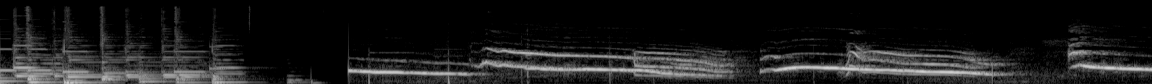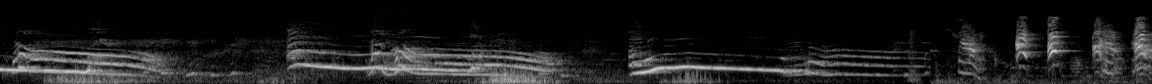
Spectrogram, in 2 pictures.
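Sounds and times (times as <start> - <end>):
small dog howling: 14.4 - 17.2.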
